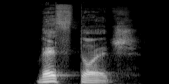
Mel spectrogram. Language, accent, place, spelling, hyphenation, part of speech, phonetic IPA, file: German, Germany, Berlin, westdeutsch, west‧deutsch, adjective, [ˈvɛstˌdɔɪ̯tʃ], De-westdeutsch.ogg
- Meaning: western German (from or pertaining to western Germany or the people, the culture or the dialects of this region)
